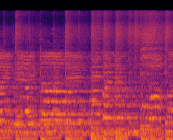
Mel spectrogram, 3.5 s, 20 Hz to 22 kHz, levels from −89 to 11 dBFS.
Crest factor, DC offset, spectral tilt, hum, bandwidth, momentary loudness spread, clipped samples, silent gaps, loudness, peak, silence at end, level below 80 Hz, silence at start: 14 dB; under 0.1%; -4 dB/octave; none; 16.5 kHz; 4 LU; under 0.1%; none; -19 LUFS; -6 dBFS; 0 s; -28 dBFS; 0 s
